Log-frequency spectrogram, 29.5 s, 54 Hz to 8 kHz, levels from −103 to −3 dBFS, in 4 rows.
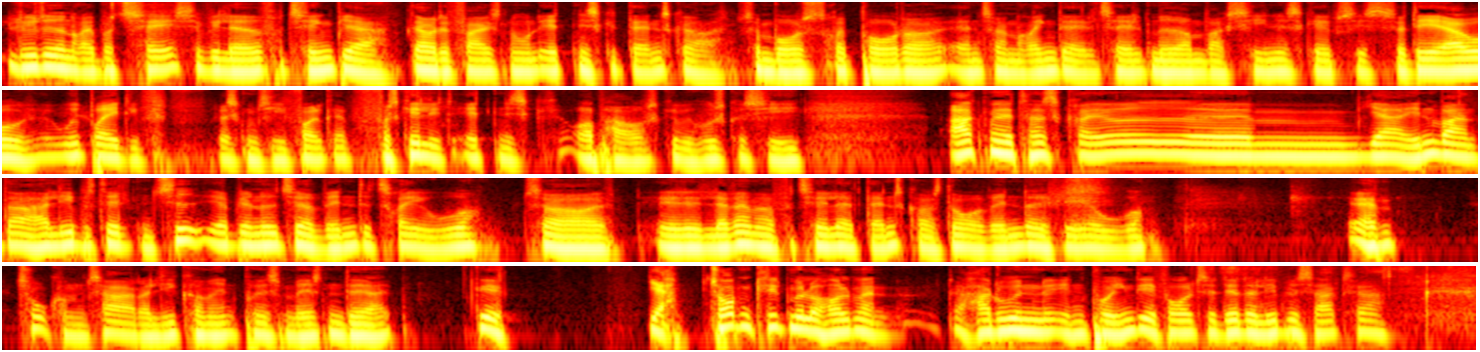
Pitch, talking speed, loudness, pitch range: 135 Hz, 220 wpm, -21 LUFS, 125-155 Hz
